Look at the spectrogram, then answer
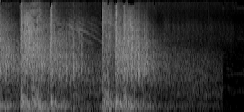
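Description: Two long bursts of rapid automatic gunfire from a firing squad executing Grenada's leader Bishop and his cabinet, loud and sustained, with a brief pause between volleys before an abrupt stop.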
